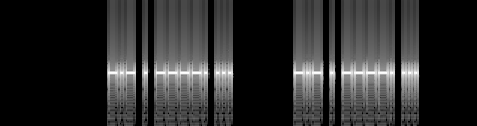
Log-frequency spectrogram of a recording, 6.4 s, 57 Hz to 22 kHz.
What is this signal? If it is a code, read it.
Morse code, heard as a keyed tone, about 31 wpm, 700 Hz. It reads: KE9S KE9S
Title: USA Call Signs - 4 Characters - Repeated 2x - 30wpm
